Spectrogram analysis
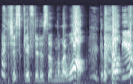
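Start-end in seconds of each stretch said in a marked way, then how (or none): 1.4-2.6 combative, aggressive outburst, high and very loud. A streamer, after gifting a sub, acts out a mock-aggressive reaction. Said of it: "I'm far too aggressive".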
